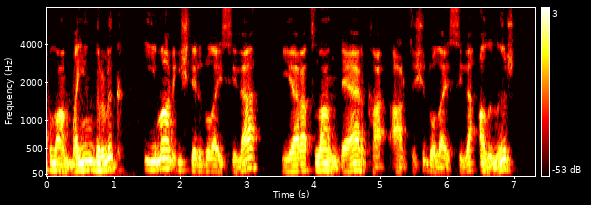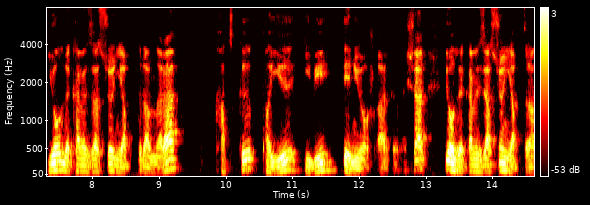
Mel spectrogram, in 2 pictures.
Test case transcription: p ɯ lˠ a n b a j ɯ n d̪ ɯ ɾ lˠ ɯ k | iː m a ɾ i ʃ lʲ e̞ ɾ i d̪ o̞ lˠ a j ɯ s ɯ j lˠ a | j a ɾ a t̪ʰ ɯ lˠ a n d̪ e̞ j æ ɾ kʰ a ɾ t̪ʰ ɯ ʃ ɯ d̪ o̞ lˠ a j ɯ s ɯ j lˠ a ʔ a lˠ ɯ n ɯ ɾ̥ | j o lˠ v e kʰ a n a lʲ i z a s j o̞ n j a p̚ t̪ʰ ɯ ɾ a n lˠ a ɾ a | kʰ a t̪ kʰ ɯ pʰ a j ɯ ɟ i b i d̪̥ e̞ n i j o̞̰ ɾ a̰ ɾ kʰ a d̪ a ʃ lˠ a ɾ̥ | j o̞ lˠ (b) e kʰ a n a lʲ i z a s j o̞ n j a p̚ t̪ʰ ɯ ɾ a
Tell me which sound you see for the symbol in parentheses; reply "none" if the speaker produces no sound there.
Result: v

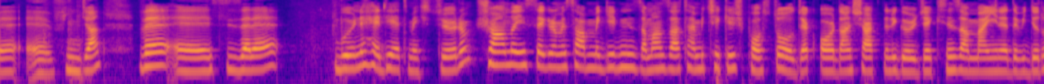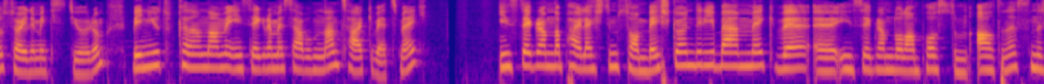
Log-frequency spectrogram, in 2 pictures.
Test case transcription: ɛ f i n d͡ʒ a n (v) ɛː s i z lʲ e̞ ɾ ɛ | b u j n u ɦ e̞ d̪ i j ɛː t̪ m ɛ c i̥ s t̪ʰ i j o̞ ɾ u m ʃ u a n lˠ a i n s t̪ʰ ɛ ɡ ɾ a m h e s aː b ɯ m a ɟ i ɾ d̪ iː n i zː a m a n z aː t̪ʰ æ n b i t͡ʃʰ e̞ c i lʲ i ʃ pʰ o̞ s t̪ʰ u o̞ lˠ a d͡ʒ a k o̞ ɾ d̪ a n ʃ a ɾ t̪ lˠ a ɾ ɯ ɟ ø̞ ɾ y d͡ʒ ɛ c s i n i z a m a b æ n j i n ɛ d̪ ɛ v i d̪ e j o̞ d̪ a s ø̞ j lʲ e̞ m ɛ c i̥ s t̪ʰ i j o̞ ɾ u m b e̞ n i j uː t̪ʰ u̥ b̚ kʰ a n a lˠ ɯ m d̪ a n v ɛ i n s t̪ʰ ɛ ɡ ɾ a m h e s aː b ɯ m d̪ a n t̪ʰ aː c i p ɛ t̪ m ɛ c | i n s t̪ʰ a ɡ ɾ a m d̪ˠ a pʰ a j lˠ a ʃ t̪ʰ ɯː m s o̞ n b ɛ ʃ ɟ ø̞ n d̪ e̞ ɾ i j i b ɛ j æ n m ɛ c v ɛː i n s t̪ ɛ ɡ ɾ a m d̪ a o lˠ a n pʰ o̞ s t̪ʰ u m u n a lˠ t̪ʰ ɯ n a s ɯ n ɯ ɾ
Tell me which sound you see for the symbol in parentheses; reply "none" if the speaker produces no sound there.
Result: v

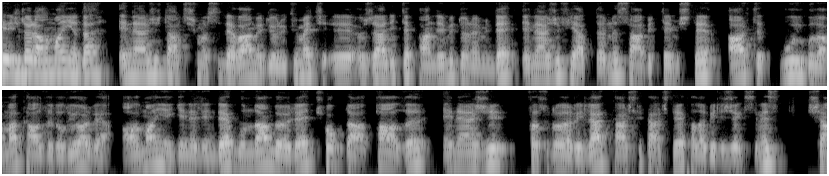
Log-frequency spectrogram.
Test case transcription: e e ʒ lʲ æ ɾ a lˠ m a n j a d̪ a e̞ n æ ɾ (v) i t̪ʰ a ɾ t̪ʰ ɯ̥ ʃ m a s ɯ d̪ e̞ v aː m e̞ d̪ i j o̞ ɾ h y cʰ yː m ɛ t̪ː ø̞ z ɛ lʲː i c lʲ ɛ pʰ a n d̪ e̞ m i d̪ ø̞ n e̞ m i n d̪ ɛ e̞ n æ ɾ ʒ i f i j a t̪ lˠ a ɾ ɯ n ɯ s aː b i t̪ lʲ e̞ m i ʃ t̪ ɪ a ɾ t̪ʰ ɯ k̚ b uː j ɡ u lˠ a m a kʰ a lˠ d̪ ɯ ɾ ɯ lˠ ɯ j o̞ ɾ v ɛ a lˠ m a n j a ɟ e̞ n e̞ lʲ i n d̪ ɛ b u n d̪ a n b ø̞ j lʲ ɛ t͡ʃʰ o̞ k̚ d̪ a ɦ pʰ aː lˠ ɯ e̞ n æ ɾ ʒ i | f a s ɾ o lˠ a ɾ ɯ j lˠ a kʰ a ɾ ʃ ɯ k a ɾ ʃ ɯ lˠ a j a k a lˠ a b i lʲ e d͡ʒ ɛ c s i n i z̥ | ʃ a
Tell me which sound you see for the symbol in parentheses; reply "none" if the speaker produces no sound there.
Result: ʒ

